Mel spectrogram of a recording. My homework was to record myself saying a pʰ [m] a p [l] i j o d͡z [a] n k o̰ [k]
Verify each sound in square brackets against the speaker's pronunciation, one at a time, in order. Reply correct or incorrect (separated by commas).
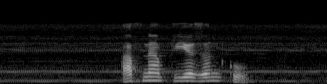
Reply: incorrect, incorrect, incorrect, incorrect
